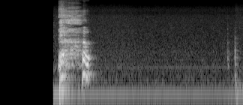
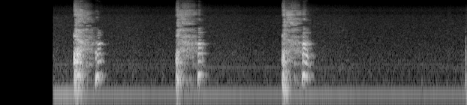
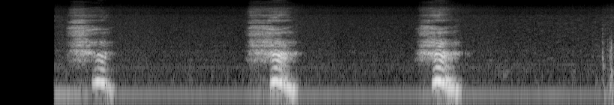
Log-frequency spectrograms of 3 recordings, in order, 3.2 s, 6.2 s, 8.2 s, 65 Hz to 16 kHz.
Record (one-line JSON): {"cough_length": "3.2 s", "cough_amplitude": 14580, "cough_signal_mean_std_ratio": 0.29, "three_cough_length": "6.2 s", "three_cough_amplitude": 15787, "three_cough_signal_mean_std_ratio": 0.31, "exhalation_length": "8.2 s", "exhalation_amplitude": 11192, "exhalation_signal_mean_std_ratio": 0.35, "survey_phase": "beta (2021-08-13 to 2022-03-07)", "age": "65+", "gender": "Female", "wearing_mask": "No", "symptom_none": true, "smoker_status": "Never smoked", "respiratory_condition_asthma": false, "respiratory_condition_other": false, "recruitment_source": "REACT", "submission_delay": "2 days", "covid_test_result": "Negative", "covid_test_method": "RT-qPCR", "influenza_a_test_result": "Negative", "influenza_b_test_result": "Negative"}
